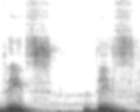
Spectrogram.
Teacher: Âm cuối là âm z, cho nên chúng ta để hai răng lại và không cho hơi ra, nên nó sẽ bị rung ha.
